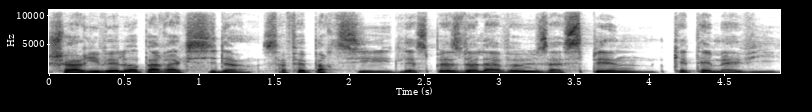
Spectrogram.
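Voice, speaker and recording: The voice is a man's, pitched fairly high. Its rise and fall is ordinary. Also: moderate pace. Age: 60s. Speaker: radio host. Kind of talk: interview. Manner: hesitant, many fillers.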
